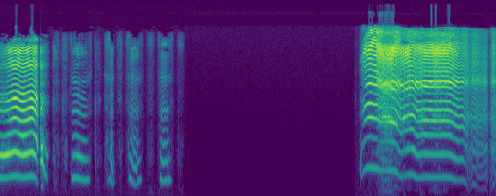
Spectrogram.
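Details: Infant crying: a loud wail, short whimpering sobs, a pause, then another strong sustained cry, from a sound-effect recording.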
